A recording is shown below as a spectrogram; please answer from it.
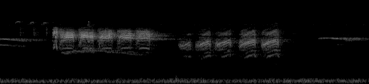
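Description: A chickadee gives a high thin note, then two bursts of harsh, buzzy dee-dee notes in quick succession, over a faint low rumble.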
